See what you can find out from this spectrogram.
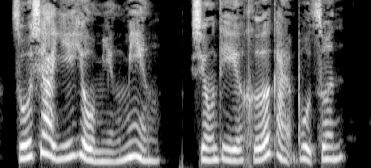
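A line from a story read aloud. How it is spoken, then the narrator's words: Plain. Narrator (Chinese): 一面说着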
